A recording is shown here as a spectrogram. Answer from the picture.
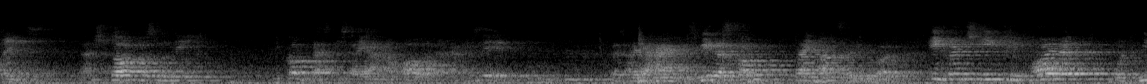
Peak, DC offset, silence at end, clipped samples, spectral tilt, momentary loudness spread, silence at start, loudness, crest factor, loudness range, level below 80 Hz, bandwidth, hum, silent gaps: -10 dBFS; under 0.1%; 0 s; under 0.1%; -7 dB/octave; 13 LU; 0 s; -30 LUFS; 20 dB; 5 LU; -44 dBFS; 16 kHz; none; none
